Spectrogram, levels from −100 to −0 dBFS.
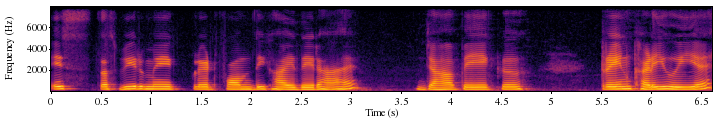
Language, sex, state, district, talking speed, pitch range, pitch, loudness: Hindi, female, Uttarakhand, Tehri Garhwal, 145 wpm, 200-220 Hz, 210 Hz, -16 LUFS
